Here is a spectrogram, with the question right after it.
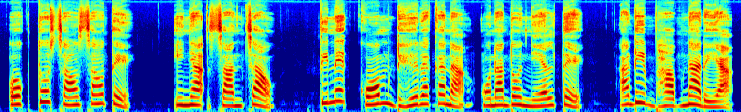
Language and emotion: Santali, sad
